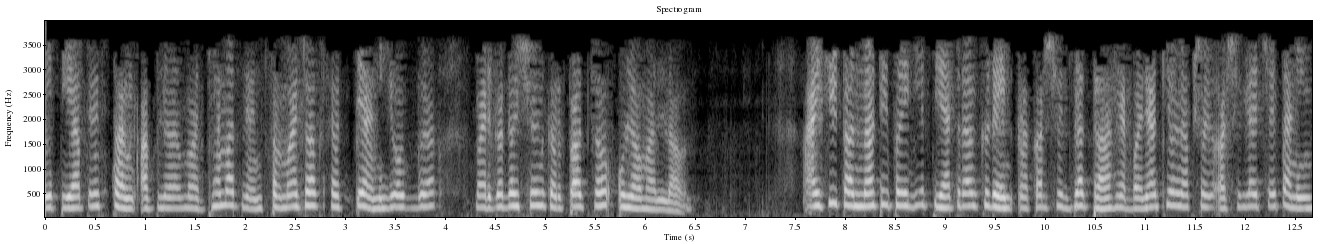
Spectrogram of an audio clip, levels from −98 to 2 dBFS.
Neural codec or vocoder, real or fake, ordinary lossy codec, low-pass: codec, 24 kHz, 1.5 kbps, HILCodec; fake; MP3, 24 kbps; 3.6 kHz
